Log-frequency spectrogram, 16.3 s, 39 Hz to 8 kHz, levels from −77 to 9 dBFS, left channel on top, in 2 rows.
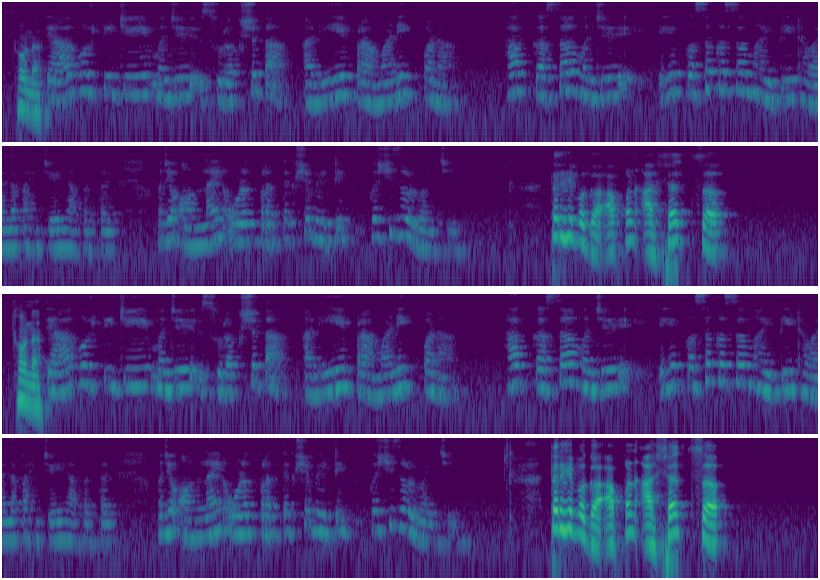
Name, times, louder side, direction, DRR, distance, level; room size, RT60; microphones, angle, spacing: voice 1, 0.4-4.6 5.0-12.8, right 2 dB, 5° right, 2.3 m, -45 dB
voice 2, 13.7-15.3, right 7 dB, 85° right, 0.4 m, -27 dB
10.0 x 4.6 x 3.0 m
head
